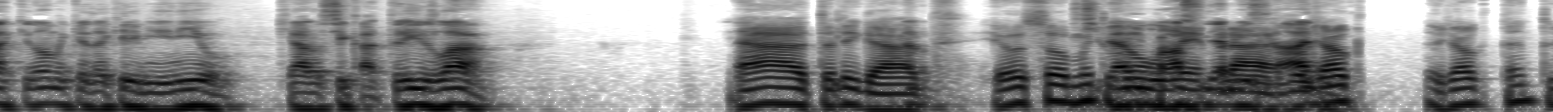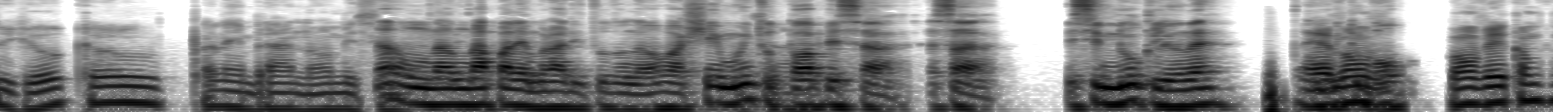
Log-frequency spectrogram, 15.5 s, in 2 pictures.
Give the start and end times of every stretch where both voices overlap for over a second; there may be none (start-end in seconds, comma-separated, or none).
5.4-6.8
